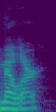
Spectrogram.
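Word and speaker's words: Millar: is a Mark milar it's marar does he say it like AR not a clue I don't think he says it like Miller yeah I haven't heard it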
